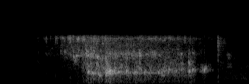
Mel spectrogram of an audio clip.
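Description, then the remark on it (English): Water pours steadily from a glass as a libation for about a second and a half, a continuous splashing stream that tapers off into a few last drips. “I pour a glass of water to my father's spirit, and I say, Father, I quench your thirst with this drink.”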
